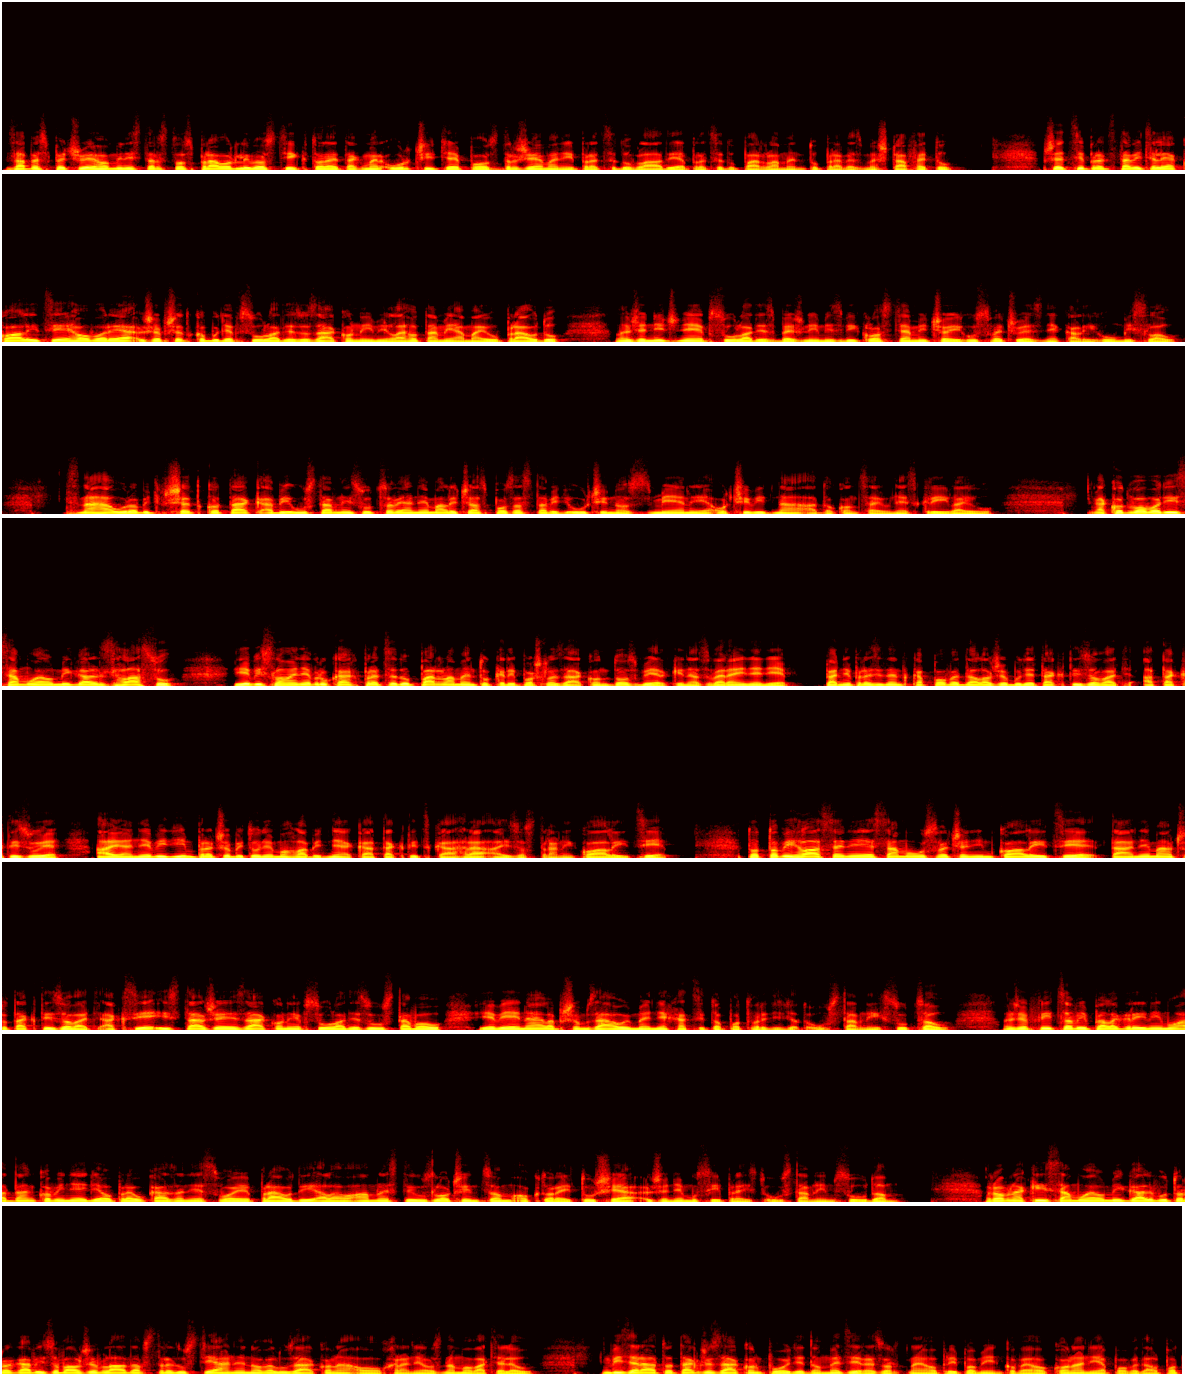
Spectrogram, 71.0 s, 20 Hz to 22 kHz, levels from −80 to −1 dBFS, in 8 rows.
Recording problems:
muffled; very; fading above 2.5 kHz

